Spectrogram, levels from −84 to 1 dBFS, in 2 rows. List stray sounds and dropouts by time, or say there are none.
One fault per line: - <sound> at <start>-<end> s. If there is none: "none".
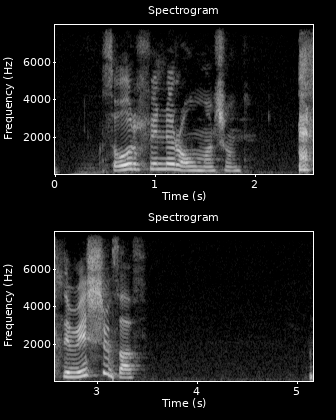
none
